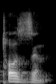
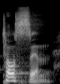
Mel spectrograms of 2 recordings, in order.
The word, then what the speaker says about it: Tosin: I have to pronounce the name very well because people are very specific with the pronunciation of the toen is not toen but toen.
